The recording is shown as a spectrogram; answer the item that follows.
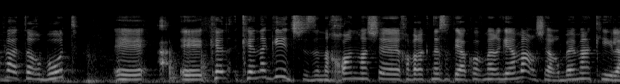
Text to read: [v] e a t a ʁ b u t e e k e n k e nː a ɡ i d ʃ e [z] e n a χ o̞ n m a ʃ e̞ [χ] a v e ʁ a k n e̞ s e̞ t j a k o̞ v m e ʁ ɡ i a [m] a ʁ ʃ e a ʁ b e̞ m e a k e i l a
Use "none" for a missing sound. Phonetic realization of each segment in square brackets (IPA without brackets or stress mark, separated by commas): v, z, χ, m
